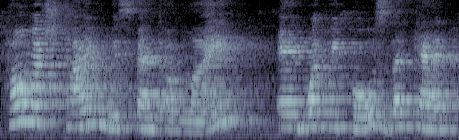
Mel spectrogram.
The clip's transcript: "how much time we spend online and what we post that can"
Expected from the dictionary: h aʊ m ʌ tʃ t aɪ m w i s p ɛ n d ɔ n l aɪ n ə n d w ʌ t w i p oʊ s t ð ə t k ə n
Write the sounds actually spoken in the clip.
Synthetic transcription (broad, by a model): h aʊ m ʌ tʃ t aɪ m w i s p ɛ n d ɔ n l aɪ n ə n d w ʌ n w i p oʊ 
